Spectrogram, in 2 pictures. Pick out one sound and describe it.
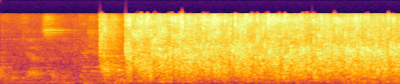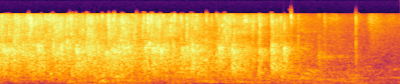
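Hands clap loudly in applause.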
